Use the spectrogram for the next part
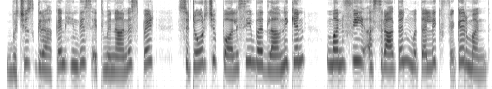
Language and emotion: Kashmiri, fearful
